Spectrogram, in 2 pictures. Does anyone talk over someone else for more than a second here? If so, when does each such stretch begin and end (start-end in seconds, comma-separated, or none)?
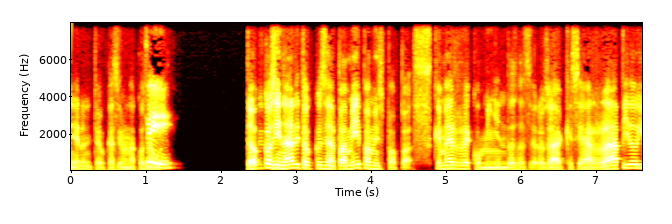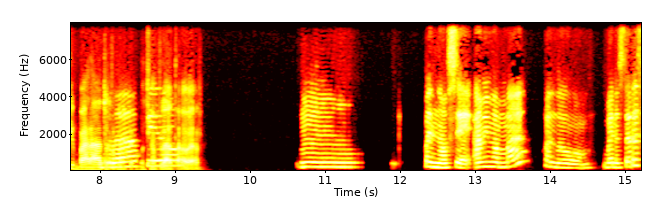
8.0-9.2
